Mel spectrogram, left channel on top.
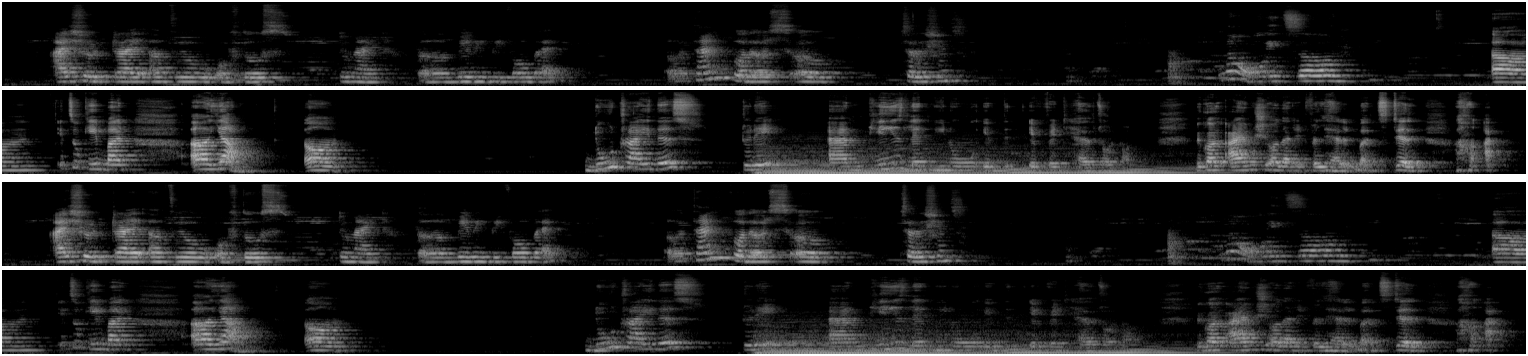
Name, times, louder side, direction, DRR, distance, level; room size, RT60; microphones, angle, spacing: voice 1, 0.5-5.5 6.6-8.3 9.0-9.6 11.6-12.3 14.3-14.8, right 3 dB, 30° right, 0.4 m, -32 dB
voice 2, 12.2-13.5 14.9-17.8 18.3-18.7 21.1-22.2 22.6-23.1 23.5-26.5 26.8-30.1, left 6 dB, 75° left, 0.3 m, -30 dB
sound 1, 22.7-27.6, right 1 dB, 90° right, 1.0 m, -35 dB
2.4 x 2.1 x 2.5 m
head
